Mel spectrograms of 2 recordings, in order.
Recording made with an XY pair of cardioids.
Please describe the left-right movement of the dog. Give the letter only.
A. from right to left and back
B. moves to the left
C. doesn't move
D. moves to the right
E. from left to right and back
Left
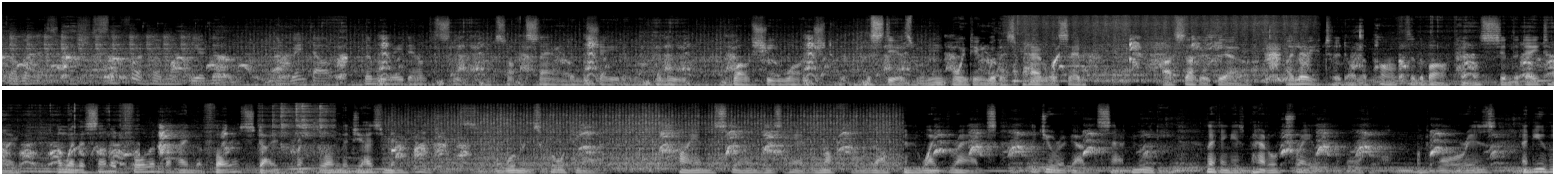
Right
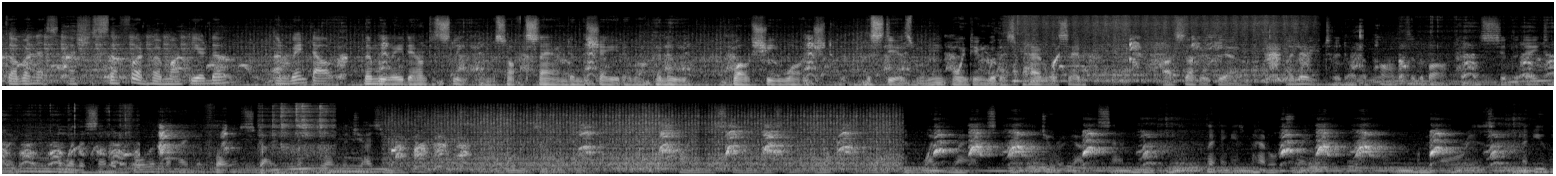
D.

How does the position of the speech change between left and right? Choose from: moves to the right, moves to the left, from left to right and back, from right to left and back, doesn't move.
moves to the left.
